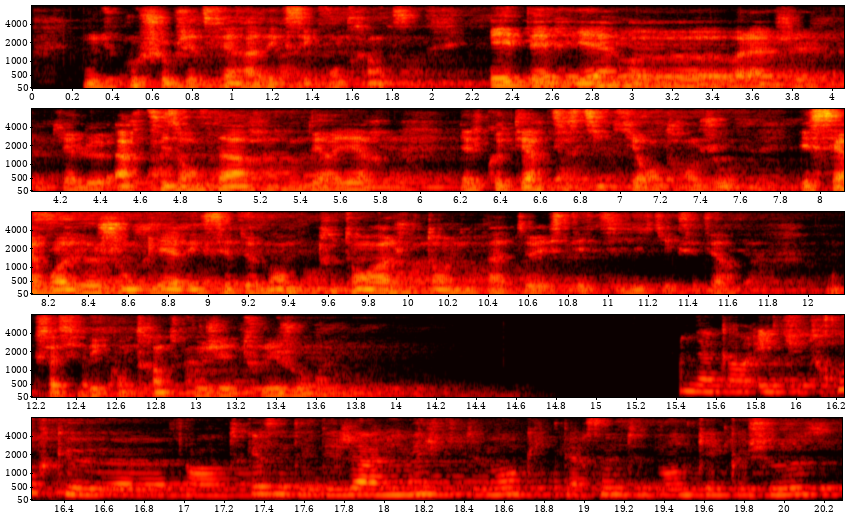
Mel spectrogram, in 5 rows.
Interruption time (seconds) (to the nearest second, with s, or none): none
